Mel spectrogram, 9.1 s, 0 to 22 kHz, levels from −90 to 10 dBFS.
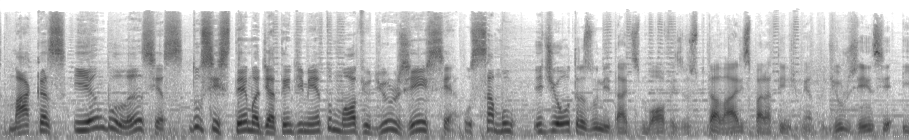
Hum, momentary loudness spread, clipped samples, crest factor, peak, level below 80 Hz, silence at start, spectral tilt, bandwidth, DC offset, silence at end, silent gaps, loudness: none; 11 LU; under 0.1%; 16 dB; -2 dBFS; -46 dBFS; 0 s; -3.5 dB/octave; 17 kHz; under 0.1%; 0 s; none; -18 LUFS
